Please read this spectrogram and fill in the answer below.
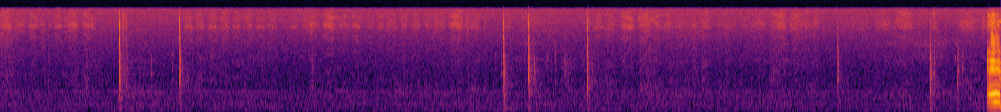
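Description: Chalk writing on a chalkboard: quiet scraping with a few sharp taps as the chalk strikes the board. A man's voice starts loudly right at the end.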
